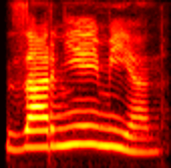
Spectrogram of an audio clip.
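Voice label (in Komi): "зарниӧй миян", Komi, female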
